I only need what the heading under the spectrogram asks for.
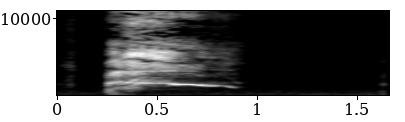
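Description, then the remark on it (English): One loud sniff lasting under a second, its pitch sliding downward toward the end, followed by quiet with a faint breath at the very end. “Sniffing with a downward inflection.”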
